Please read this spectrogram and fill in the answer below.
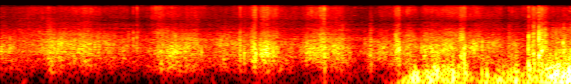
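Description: Footsteps crunching on a frosty forest trail, about two steps a second. A low rumble comes in about three seconds in.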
